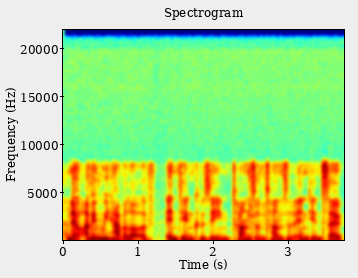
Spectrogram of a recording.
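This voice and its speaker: A woman's voice: lowish voice, expressive, brisk, dark tone. A woman from the UK with a southern English accent, chatting as a guest on a radio talk show in a cheerful, candid way. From UK, born in Wales. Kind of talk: casual talk-show chat.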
